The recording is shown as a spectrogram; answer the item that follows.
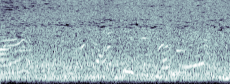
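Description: Muddy floodwater of a rain-swollen stream rushing over a submerged causeway, a loud, steady rush of water, with voices over it.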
